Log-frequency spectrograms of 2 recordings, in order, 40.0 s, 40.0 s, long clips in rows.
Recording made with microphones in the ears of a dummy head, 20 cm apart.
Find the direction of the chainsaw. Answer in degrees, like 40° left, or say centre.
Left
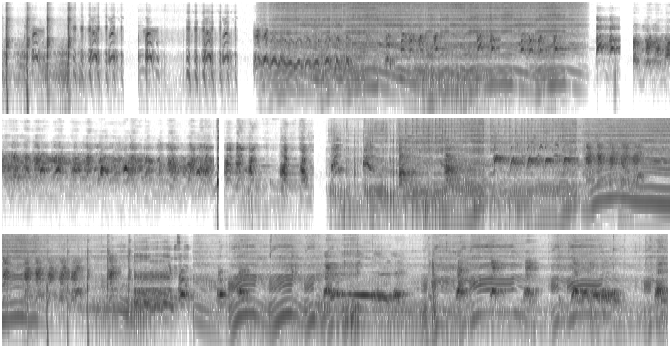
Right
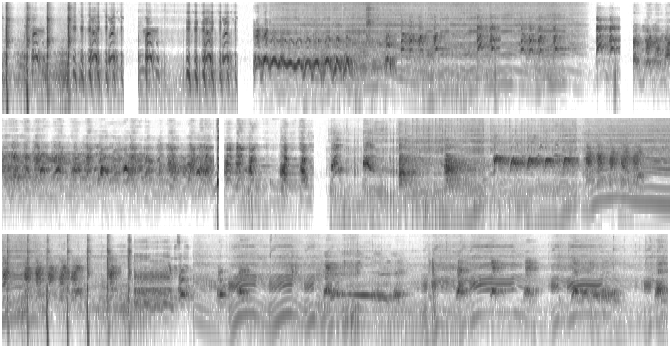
60° left.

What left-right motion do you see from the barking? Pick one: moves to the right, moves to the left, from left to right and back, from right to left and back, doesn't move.
moves to the left.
